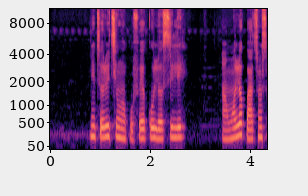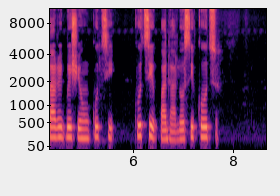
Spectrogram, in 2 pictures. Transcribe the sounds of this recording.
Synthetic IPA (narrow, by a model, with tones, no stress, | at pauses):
nĩ˦to˧ɾi˦ti˦w̃ɔ̃˧ko˨fɛ˧ko˦lɔ˧si˦le˦ | a˨w̃ɔ̃˧ɔ˧lɔ˦˨k͡pa˨˦tũ˦sa˦ɾi˦ɡ͡be˦ʃe˧ũ˧˦ | ku˦ti˦˨k͡pa˨da˨lɔ˨˦si˦ko˦t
